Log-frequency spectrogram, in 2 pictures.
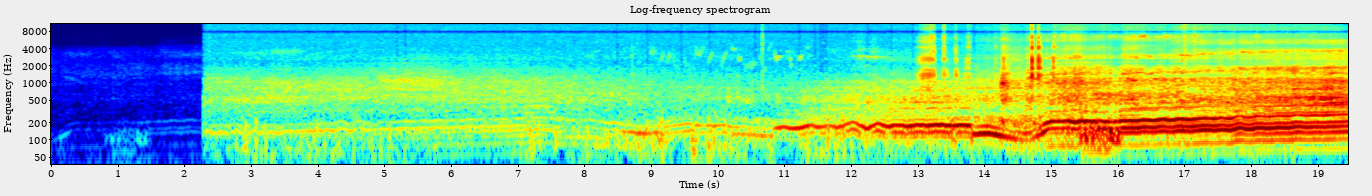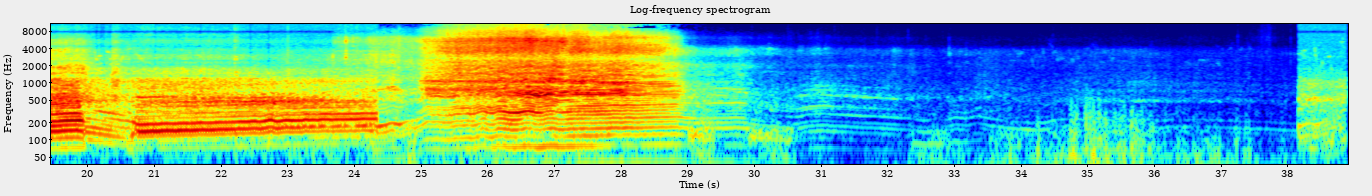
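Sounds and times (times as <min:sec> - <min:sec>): tyres on gravel rushing past: 0:02.4 - 0:29.2, 0:38.2 - 0:38.9
rally car engines revving: 0:02.4 - 0:34.0, 0:38.2 - 0:38.9.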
